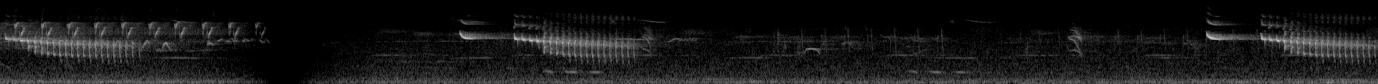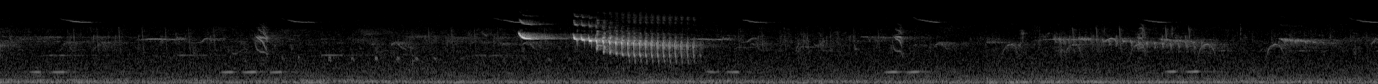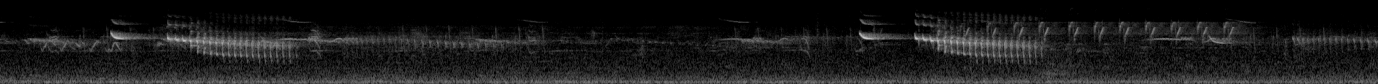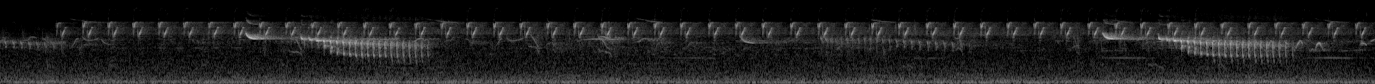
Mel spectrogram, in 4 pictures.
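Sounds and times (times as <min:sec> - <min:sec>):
soft bird chirps: 0:00.0 - 0:02.8.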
